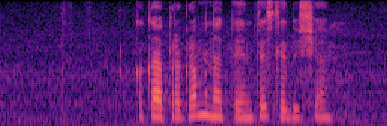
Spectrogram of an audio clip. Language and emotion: Russian, neutral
